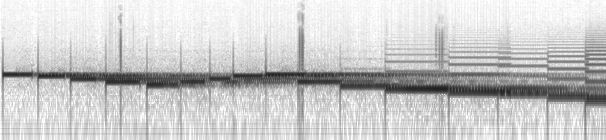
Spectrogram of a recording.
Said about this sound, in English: I'm going to set that to reverb, because actually the basic simple sound sounds very nice with reverb on it.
